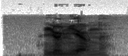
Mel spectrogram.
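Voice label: "люньявны" Komi, male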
